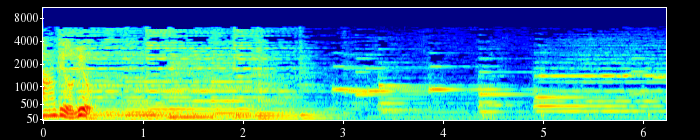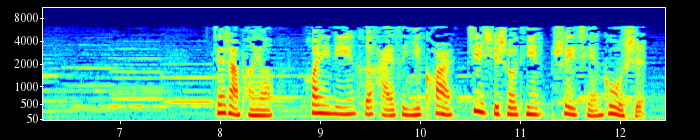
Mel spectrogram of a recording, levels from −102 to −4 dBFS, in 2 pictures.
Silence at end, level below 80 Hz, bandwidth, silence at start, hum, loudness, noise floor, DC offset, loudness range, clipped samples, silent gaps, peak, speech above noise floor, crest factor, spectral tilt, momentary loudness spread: 0.2 s; -50 dBFS; 6.6 kHz; 0 s; none; -20 LUFS; -42 dBFS; under 0.1%; 18 LU; under 0.1%; none; -4 dBFS; 24 dB; 18 dB; -6.5 dB/octave; 22 LU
